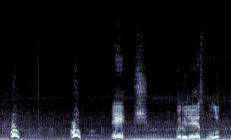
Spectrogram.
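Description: A dog, Flescher, standing in the bow of a boat in the Ria Formosa lagoon in southern Portugal, barks at herons and storks several times in short, irregular bursts, fairly loud, over a steady low engine rumble like an idling boat motor.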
